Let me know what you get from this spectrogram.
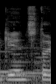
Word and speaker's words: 言質: 現地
